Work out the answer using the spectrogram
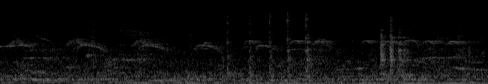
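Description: Small bird chirping, a short rising-and-falling note repeated about twice a second, with light clicks and a soft knock near the end.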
